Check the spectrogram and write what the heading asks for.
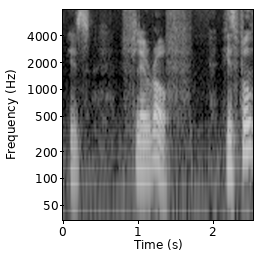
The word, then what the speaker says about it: Flerov: looks like E is in Russian, in his name, pronounced like yo, like the beginning of yogurt.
